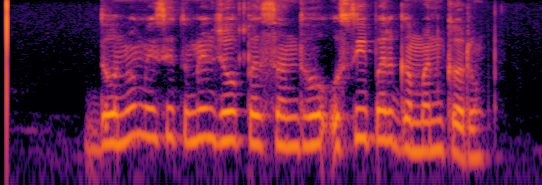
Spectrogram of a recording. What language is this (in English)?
Sanskrit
